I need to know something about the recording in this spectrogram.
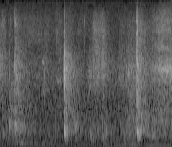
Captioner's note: sighs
